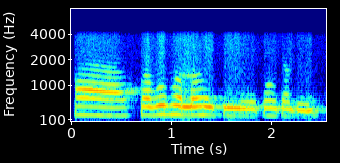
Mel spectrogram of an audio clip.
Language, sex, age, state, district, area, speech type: Odia, female, 45-60, Odisha, Angul, rural, conversation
